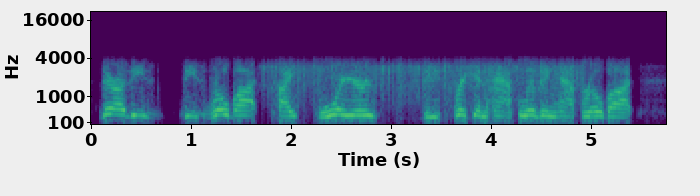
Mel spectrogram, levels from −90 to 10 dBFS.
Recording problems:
phone-call audio; poor line
crackling; noticeable; from 1.5 to 5 s; 15 dB below the speech

